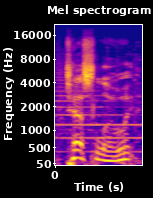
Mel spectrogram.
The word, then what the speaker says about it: Teslow: Teslo. Am I pronouncing your name correctly?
